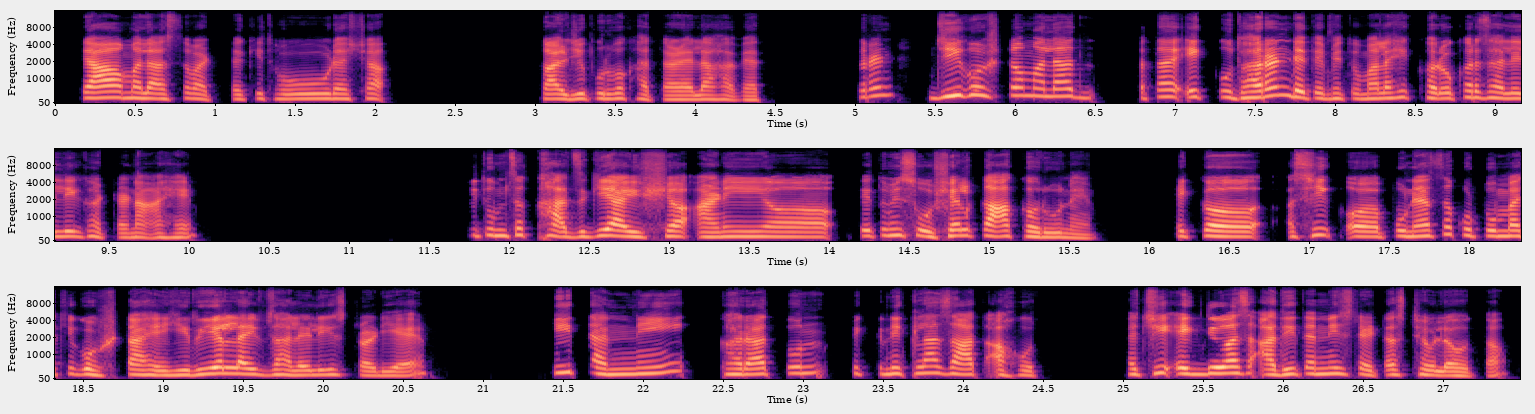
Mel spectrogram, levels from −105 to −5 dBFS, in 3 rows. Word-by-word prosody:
त्या 225 +2 +7
मला 215 -2 +1
असं 195 +2 -5
वाटतं, 175 -1 -7
की 195 - -10
थोड्याश्या 190 +1 -3 1.0
काळजीपूर्वक 190 +1 -1
हाताळायला 160 -1 -3
हव्यात. 150 -3 -7 0.6
कारण 310 +5 -3 0.3
जी 290 +8 +5
गोष्ट 325 -1 -2
मला 295 -2 +1 0.4
आता 265 +6 -1
एक 260 -1 0
उदाहरण 245 +8 +4
देते 235 -5 +3
मी 200 +1 -4
तुम्हाला. 195 +2 -1
ही 240 +3 -4
खरोखर 210 +3 -1
झालेली 205 -3 -1
घटना 175 -4 -5
आहे. 165 0 -5 1.7
की 215 - -10
तुमचं 240 0 -2
खाजगी 195 0 +1
आयुष्य 200 0 +3 0.2
आणि 190 +2 +1 0.2
अ, 190 -1 0 0.2
ते 220 - -1
तुम्ही 245 +1 -1
सोशल 225 +1 +1
का 220 - +8
करू 180 -4 0
नये. 150 -4 -6 0.6
एक 205 +2 -6
अ, 200 -2 +7 0.2
अशी 210 +8 -2
अ, 200 -1 +3
पुण्याचं 215 +4 +1
कुटुंबाची 220 -2 -1
गोष्ट 205 -2 -2
आहे. 190 -2 +3
ही 175 +2 0
रिअल 230 +5 +5
लाईफ 220 -3 +4
झालेली 180 -1 -1
ही 195 - -2
स्टडी 165 -4 -4
आहे, 155 +1 -2 0.8
की 275 +1 +2
त्यांनी 235 +6 0 0.3
घरातून 225 +5 0 0.2
पिकनिकला 235 +3 -2
जात 215 -3 +2
आहोत. 175 -2 -4 0.6
याची 210 +5 -2
एक 225 -3 +5
दिवस 245 +2 +6
आधी 200 +1 +3
त्यांनी 230 0 0
स्टेटस 195 -2 -4
ठेवलं 180 -6 0
होतं. 155 -2 -3
205 Hz, 140 wpm, -24 LUFS, 185-230 Hz, 1.7 s, का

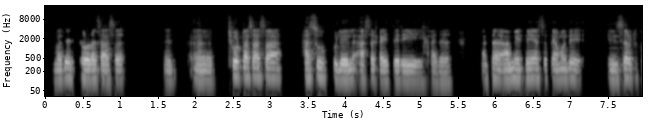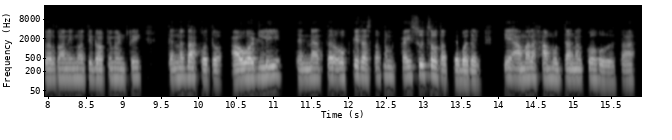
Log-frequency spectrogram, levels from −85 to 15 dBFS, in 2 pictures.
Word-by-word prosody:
मध्येच 120 +2 +2
थोडंसं 115 -1 +7
असं 110 +1 -1 0.6
अ, 105 - -7 0.4
अ, 105 -1 -1 0.3
छोटासा 135 -1 +5
असा 125 -1 +3 0.4
हसू 120 +1 -1
फुलेल 110 0 +4
असं - - 0
काहीतरी 105 +1 +2
एखादं 95 0 -8 0.5
असं 120 -2 -1
आम्ही 120 +1 +2
ते 120 0 +1
असं 120 0 -3
त्यामध्ये 115 -1 -2 0.4
इन्सर्ट 110 +3 0
करतो 120 +1 0
आणि 120 0 -3
मग 120 - -3
ते 120 - -4
डॉक्युमेंटरी 120 +2 -2 0.4
त्यांना 125 +2 -3
दाखवतो. 130 -3 +2 0.2
आवडली 130 +4 +5 0.2
त्यांना 120 +2 -2
तर 130 - +5
ओकेच 130 +3 -1
असतं. 125 +1 -1
पण 140 -1 -8
काही 130 +1 0
सुचवतात 150 0 +2
ते - - +5
बदल - - +3 0.3
की - - -1
आम्हाला 125 +2 +1
हा 120 - +5
मुद्दा 120 0 -2
नको 120 0 -3
होता 105 0 -5
120 Hz, 155 wpm, -24 LUFS, 115-125 Hz, 0.6 s, थोडंसं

